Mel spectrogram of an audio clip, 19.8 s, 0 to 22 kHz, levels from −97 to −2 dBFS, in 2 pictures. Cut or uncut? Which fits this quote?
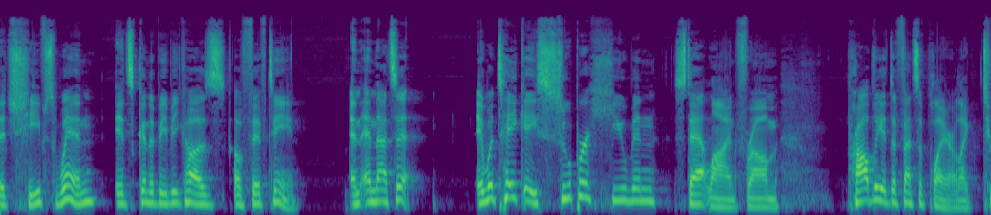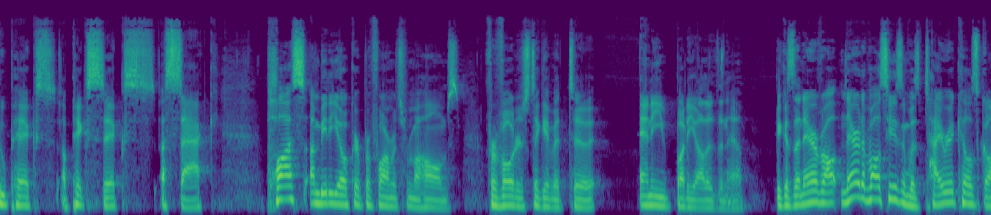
uncut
